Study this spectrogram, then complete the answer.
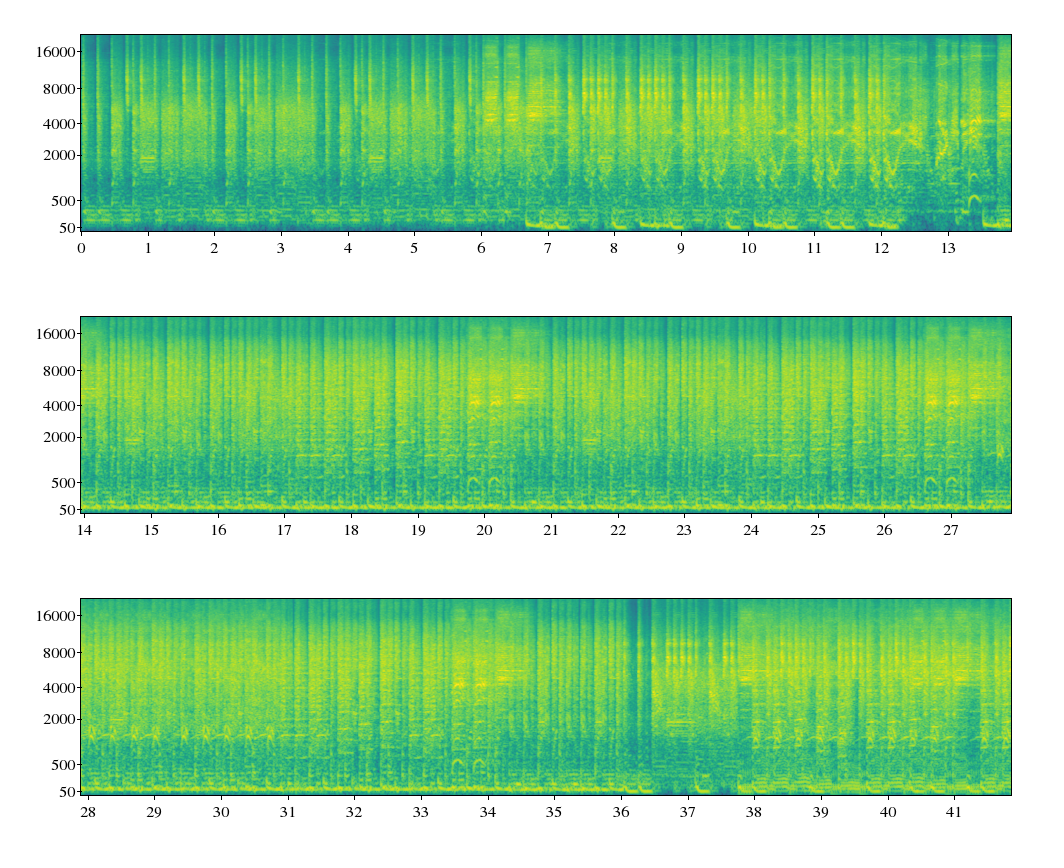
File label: Metal Scratchin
